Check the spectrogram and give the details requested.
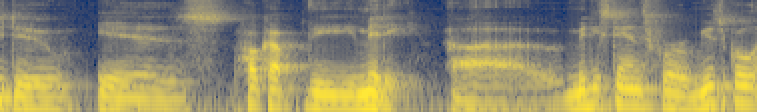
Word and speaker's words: MIDI: instrument digital interface uh I have heard it pronounced M1 D1 once in college at Tech Tech University and um also other people in Texas sometimes say my die as well which is which is interesting I I think it's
